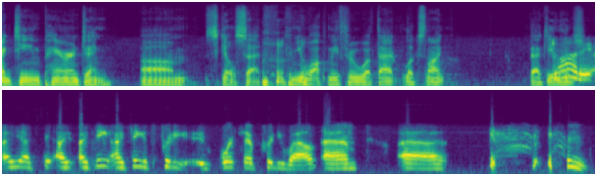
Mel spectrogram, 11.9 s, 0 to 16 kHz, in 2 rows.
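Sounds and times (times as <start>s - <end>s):
speech: 0.0s - 4.6s, 5.3s - 11.8s
woman clearing her throat: 10.8s - 11.8s.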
